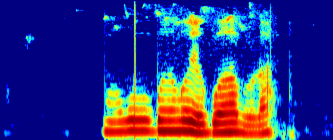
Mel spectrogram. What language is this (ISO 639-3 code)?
lug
